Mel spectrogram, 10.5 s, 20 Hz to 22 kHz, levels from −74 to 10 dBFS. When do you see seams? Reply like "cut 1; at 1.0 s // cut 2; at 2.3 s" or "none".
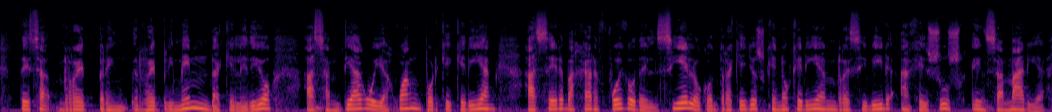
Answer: none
